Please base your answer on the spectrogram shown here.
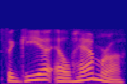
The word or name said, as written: Saguia el Hamra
